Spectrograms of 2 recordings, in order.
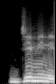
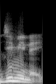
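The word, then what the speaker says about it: Gemini: এসে আমি সার্চ করব জিমিনি লিখেজিনাই এটার আসল উচ্চারণ হল জিমিনাই ঠিক আছে এই জিমিনাই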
